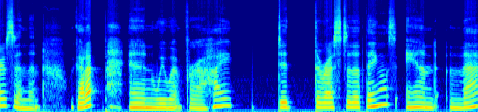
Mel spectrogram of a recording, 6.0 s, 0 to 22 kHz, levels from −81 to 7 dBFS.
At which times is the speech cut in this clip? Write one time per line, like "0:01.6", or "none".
none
